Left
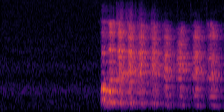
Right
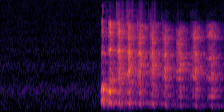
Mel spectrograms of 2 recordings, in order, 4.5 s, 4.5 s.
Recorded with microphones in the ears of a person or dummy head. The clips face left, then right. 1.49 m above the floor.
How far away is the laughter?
About 2.5 m.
